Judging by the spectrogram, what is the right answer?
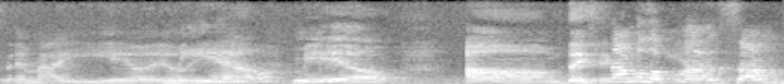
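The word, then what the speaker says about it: Mielle: I think I say that name wrong all the time, but it's M-I-E-L-L-E.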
